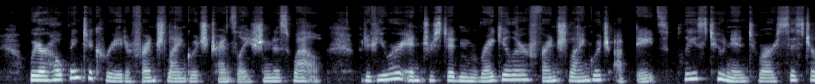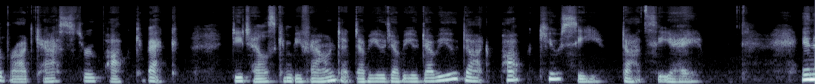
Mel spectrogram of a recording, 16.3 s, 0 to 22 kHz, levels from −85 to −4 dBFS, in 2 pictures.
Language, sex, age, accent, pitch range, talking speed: English, female, 40-59, American, 160-210 Hz, 140 wpm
